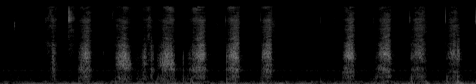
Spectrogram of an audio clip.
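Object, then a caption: Graphite pencil on paper sheet. A sharpened graphite pencil, held in the fingertips, shades hair on a large flat sheet of white drawing paper laid on a wooden surface. It makes a quick, uneven run of scratchy, rubbing strokes, each a short dry hiss with a bright high edge and little low end.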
